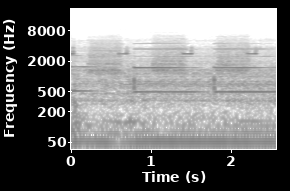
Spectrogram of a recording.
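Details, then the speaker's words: Iveco Daily van with fitted reversing alarm, in reverse with ignition on: steady high beep about once a second over quiet idle, plus a pinging cab noise; reversing alarm working. "apart from that annoying pinging noise uh you can hear if you just go out there you'll hear the reverse"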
